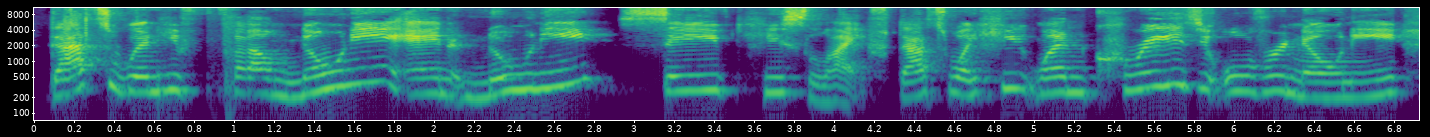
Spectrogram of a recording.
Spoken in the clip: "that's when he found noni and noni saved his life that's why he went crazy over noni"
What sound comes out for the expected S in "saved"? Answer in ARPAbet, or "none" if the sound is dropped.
S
